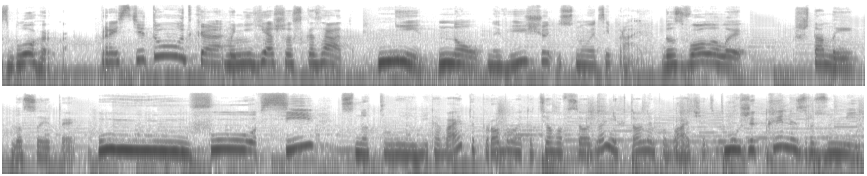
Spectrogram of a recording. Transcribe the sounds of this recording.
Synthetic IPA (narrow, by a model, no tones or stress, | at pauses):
zblˠɔɦerkɐ | pɾesʲtʲit̪ut̪kɐmenʲijɛʃɔskɐzɑt̪ɪ̥ | nʲinɔwneʋʲijʃt͡ʃɔʔisnujɛt̪sɛjpɾɑ̰jɛ̰kd̪ɔzʋɔlˠɪlˠɪ | ʃt̪ɐnɪ | nɔsɪt̪ɪ̰ | u | fuwsʲi | snɐt̪lˠiʋʲid̪ɐʋɑjt̪ɛpɾɔbʊʋɐt̪ɪt͡sʲɔɦɔwsɛɔd̪nɔnʲixt̪ɔnɛpɔbɑ̰t͡ʃɪtʲmuʒɪkɪnɛzrɔzʊmʲijʲ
